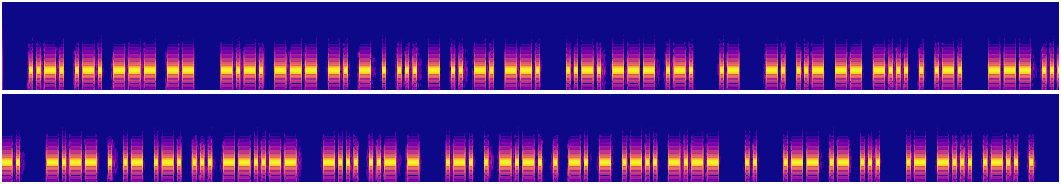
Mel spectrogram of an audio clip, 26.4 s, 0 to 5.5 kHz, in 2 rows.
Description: Morse code, heard as a keyed tone, about 25 wpm, 600 Hz. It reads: FROM CONTESTING FOR A NUMBER OF YEARS, BUT RECENTLY I WAS ABLE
